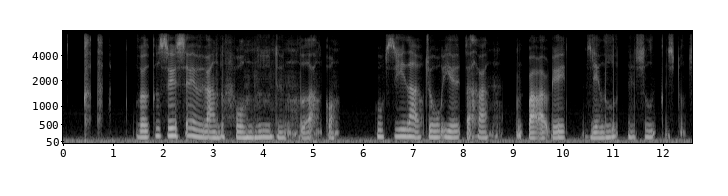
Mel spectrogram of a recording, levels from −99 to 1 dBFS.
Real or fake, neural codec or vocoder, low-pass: fake; autoencoder, 22.05 kHz, a latent of 192 numbers a frame, VITS, trained on many speakers; 7.2 kHz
